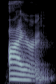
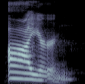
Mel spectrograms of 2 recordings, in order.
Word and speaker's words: iron: For instance, he pressed his shirt with an iron before the interview. Okay. Not iron or iron. It's iron. Iron.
